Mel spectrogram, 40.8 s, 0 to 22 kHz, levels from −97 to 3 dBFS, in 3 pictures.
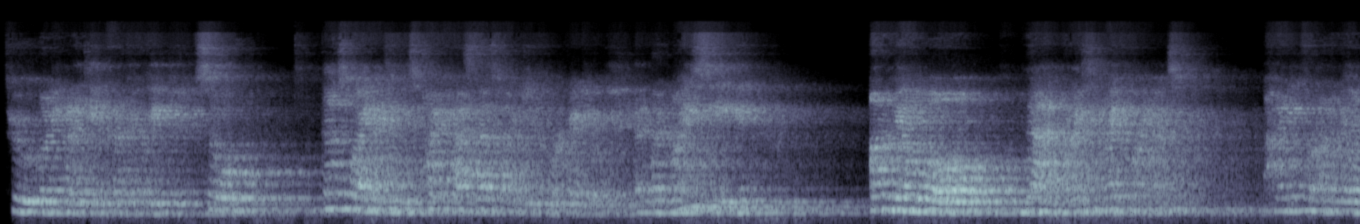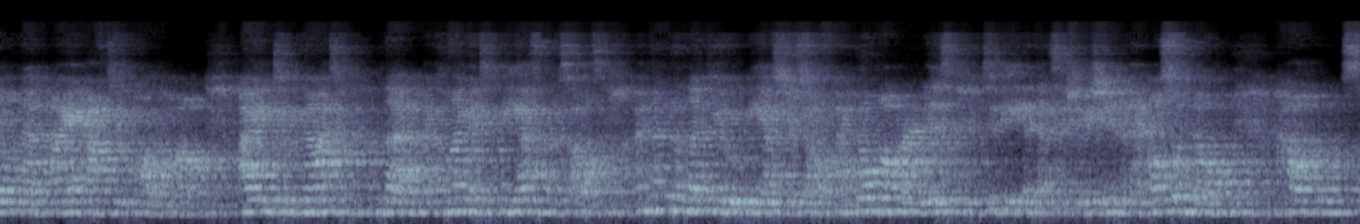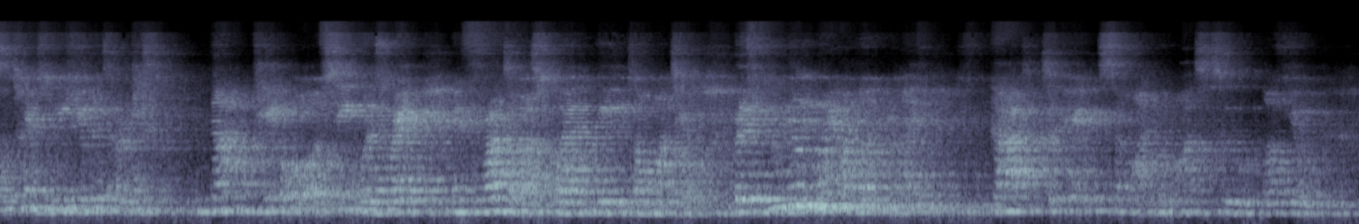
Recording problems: room echo; strong; dies away in 3 s
off-mic speech; far
garbled, watery; slightly; nothing above 14.5 kHz
thin; very slightly; fading below 650 Hz

